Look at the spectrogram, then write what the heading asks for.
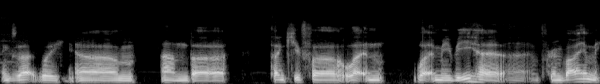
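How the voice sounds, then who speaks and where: In a fairly low voice, a man speaks at a moderate pace with monotone, flat intonation. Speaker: streamer. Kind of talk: casual chat. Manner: halting.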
